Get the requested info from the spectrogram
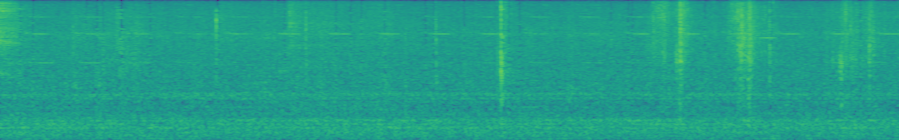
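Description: Stirrer motor of a self-stirring BOD dissolved-oxygen probe running steadily in the sample bottle while the oxygen reading settles, with a few light clicks.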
